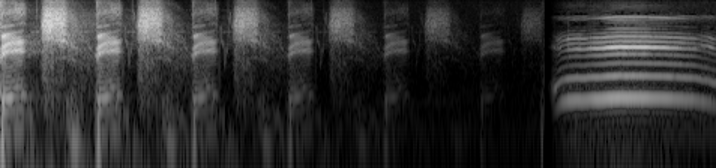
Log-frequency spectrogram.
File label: "bitch", expletives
